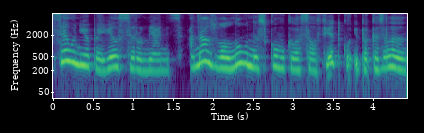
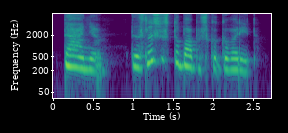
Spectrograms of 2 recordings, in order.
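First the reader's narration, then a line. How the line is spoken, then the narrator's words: Mother's sad question. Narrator (Russian): грустно спросила мама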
